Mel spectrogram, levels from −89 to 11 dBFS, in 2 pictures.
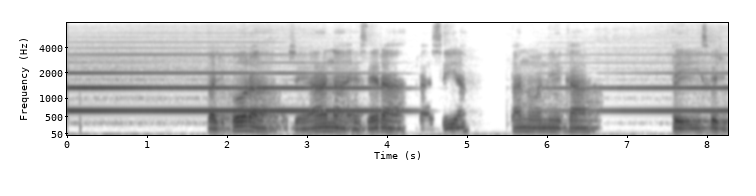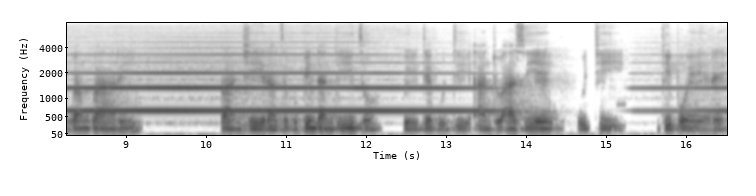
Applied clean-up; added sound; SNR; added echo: none; Wind instrument, woodwind instrument; 0 dB; none.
